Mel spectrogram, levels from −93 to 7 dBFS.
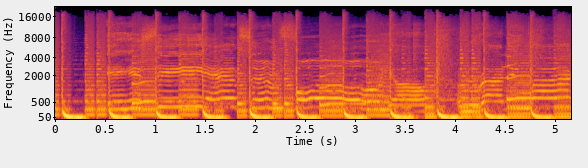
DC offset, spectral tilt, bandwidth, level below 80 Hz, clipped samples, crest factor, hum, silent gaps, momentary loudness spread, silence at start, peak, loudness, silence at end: under 0.1%; -5 dB/octave; 19 kHz; -12 dBFS; under 0.1%; 8 dB; none; none; 1 LU; 0 s; 0 dBFS; -9 LUFS; 0 s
